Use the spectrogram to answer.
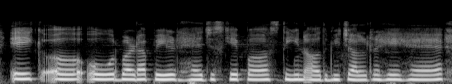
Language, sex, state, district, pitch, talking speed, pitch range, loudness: Hindi, female, Uttar Pradesh, Lalitpur, 225 Hz, 170 wpm, 220-235 Hz, -12 LUFS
